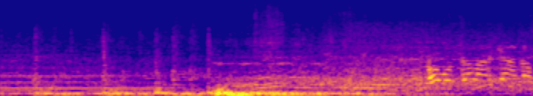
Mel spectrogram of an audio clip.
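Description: Formula One cars' engines at a race start: a sudden surge of engine noise about two seconds in, then engine pitch rising as the cars accelerate away. Music with held notes fades under it, and an excited voice comes in near the end.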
